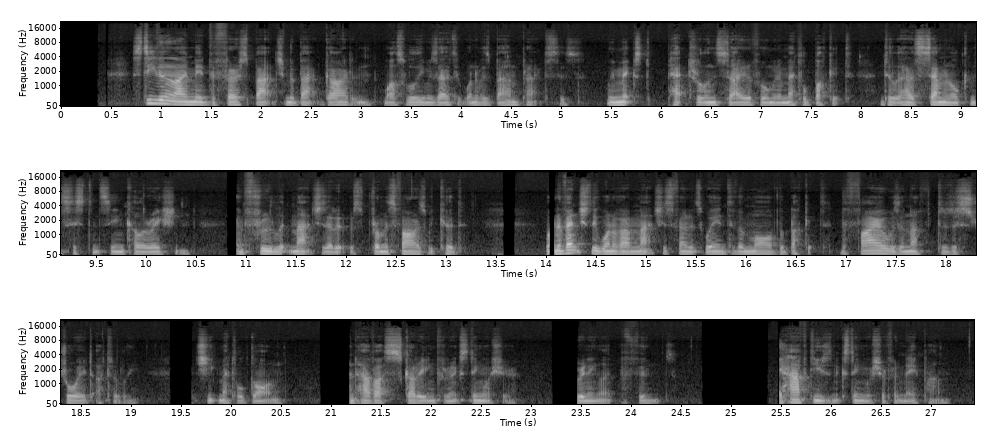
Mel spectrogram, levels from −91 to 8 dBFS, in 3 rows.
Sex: male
